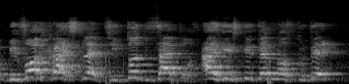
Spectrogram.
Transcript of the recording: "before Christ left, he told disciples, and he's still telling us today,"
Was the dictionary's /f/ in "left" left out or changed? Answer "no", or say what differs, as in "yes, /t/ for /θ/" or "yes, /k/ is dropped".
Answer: yes, /p/ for /f/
